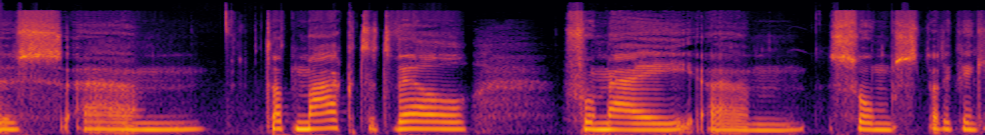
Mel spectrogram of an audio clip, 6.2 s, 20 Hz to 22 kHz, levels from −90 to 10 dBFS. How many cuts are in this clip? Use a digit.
0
